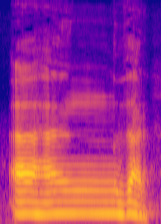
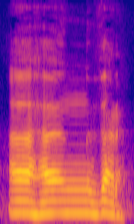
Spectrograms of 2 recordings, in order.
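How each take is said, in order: The two takes are said the same way.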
